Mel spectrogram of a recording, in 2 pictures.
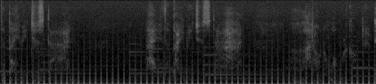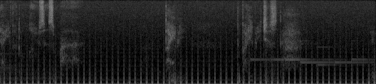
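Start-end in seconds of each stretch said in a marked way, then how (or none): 0.0-10.2 hushed, voiceless whisper; secretive stage whisper. Acted. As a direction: whisper the bad news so he won't overhear. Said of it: "And they're whispering".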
